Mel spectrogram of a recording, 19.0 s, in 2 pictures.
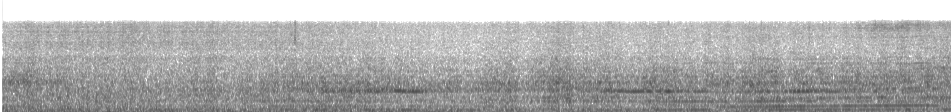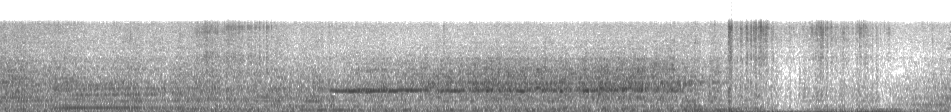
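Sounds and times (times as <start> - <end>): car engine running hard: 0.0 - 19.0
road and wind noise: 0.0 - 19.0.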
